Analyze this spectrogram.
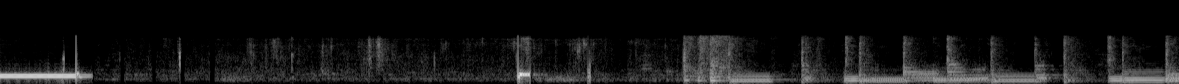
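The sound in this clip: Telephone tones during a call transfer: a steady tone cuts off into near silence with faint clicks, then a run of short dialing beeps in alternating paired pitches.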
